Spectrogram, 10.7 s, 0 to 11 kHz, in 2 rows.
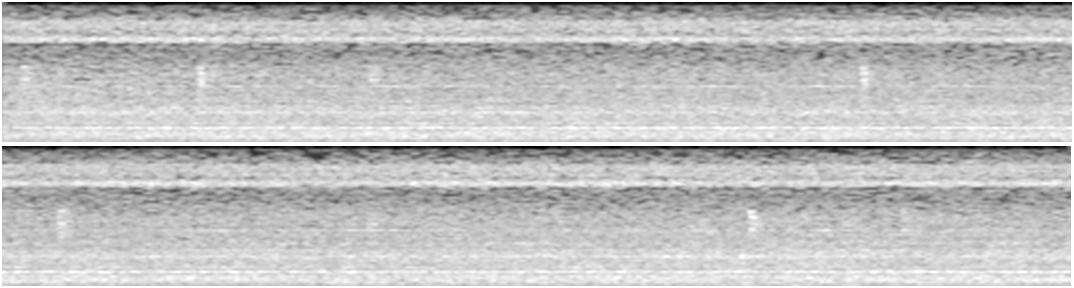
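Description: A train sits in a rail yard in the video game Train Sim World 4, giving off a steady, unbroken rumble with a broad hiss that holds level throughout, with no one talking.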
